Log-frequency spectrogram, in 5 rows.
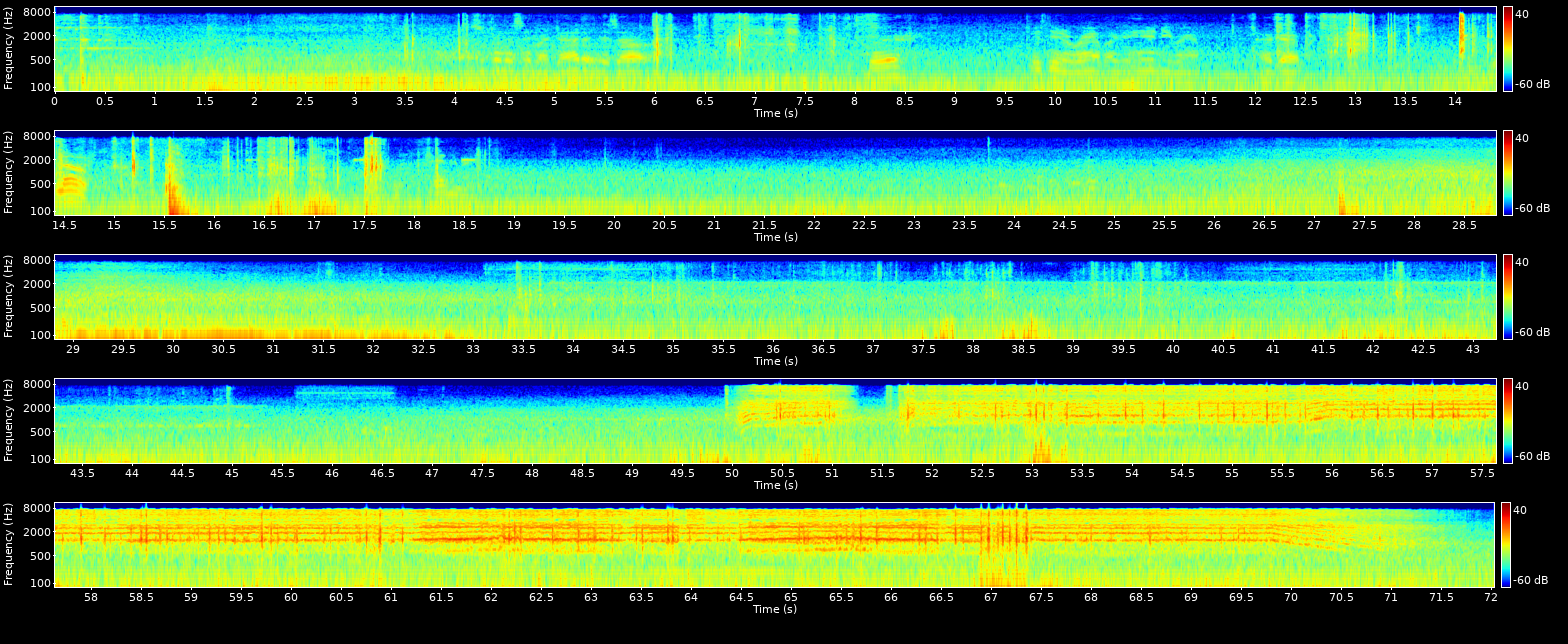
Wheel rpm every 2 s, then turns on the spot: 0, 0, 0, 0, 0, 0, 0, 0, 0, 0, 0, 0, 0, 0, 0, 0, 0, 0, 0, 0, 0, 0, 0, 0, 20, 60, 110, 130, 160, 160, 160, 160, 160, 160, 120, 0.
none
